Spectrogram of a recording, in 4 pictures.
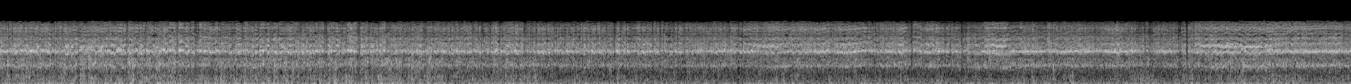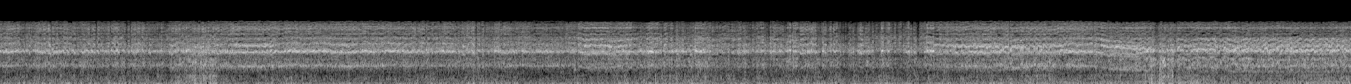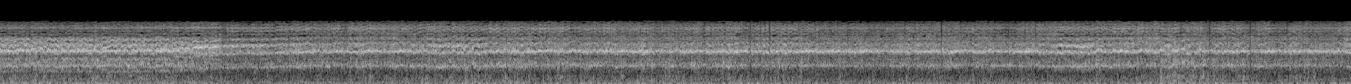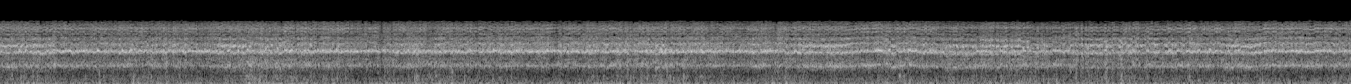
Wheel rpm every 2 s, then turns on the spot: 230, 230, 230, 230, 230, 230, 220, 230, 230, 230, 230, 220, 210, 200, 200, 220, 230, 230, 230, 230, 230, 230, 230, 230, 230, 220, 220.
none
